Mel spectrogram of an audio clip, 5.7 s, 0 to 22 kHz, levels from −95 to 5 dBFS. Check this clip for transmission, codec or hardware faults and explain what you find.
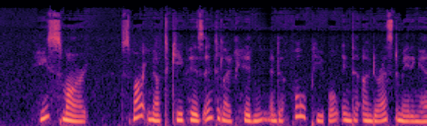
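One codec fault is present in this speech clip: AAC frame loss with concealment, from 3.51 s to 3.61 s. Roughly 85 ms of coded audio never reached the decoder, which fits two consecutive AAC frames going missing. The decoder covered the gap by reusing the last good spectrum with randomised signs and estimated energy. The gap is short enough that no fade-out occurs, so it is heard as a brief smeared, noisy or phasey patch.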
